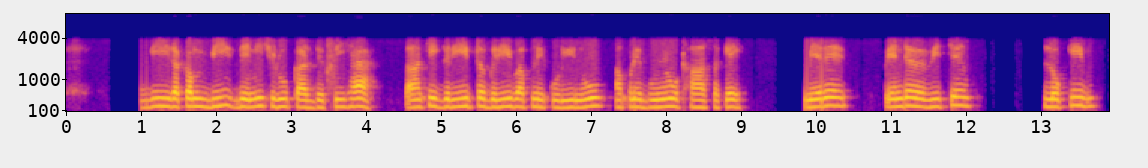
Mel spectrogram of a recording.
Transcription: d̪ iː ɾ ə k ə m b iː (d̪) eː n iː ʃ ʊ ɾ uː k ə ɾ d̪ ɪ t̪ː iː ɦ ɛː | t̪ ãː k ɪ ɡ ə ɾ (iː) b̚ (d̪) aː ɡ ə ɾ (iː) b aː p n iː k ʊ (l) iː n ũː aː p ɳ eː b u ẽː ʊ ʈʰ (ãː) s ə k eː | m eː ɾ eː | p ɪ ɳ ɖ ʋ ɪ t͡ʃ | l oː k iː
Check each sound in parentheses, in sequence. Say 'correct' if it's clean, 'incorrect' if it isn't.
correct, correct, incorrect, correct, incorrect, incorrect

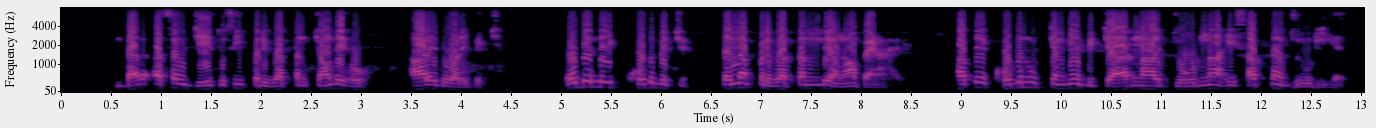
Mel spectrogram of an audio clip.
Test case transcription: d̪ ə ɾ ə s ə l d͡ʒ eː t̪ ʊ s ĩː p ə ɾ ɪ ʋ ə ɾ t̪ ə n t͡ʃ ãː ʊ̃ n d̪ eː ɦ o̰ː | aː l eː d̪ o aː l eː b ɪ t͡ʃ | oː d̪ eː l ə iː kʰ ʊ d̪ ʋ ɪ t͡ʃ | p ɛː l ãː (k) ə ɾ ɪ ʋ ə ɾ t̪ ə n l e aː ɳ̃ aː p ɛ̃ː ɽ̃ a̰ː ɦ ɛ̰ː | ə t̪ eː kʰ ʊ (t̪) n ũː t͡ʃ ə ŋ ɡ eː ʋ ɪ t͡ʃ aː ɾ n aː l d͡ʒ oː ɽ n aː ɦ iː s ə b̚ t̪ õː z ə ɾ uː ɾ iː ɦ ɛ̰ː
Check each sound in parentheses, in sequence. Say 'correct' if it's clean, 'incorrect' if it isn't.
incorrect, incorrect

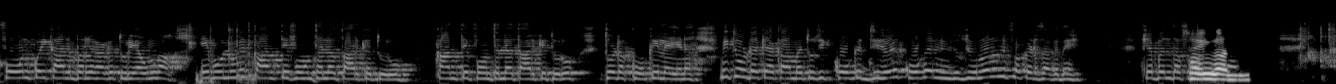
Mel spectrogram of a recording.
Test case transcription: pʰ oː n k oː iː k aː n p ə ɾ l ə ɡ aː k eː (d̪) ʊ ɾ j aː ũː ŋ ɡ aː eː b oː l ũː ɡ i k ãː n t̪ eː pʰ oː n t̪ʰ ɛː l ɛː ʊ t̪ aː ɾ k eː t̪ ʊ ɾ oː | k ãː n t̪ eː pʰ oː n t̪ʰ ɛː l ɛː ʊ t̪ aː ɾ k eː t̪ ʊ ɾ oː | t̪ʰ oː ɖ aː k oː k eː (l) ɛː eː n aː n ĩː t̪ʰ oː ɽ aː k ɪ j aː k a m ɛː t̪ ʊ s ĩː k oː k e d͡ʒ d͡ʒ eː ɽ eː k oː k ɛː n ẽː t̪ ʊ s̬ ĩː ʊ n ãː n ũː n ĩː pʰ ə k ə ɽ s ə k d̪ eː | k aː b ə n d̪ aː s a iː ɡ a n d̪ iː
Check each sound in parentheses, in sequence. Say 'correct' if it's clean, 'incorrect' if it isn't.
incorrect, correct

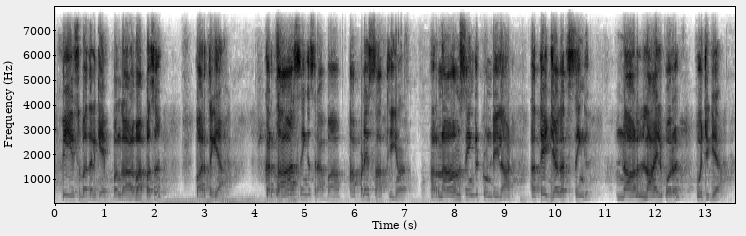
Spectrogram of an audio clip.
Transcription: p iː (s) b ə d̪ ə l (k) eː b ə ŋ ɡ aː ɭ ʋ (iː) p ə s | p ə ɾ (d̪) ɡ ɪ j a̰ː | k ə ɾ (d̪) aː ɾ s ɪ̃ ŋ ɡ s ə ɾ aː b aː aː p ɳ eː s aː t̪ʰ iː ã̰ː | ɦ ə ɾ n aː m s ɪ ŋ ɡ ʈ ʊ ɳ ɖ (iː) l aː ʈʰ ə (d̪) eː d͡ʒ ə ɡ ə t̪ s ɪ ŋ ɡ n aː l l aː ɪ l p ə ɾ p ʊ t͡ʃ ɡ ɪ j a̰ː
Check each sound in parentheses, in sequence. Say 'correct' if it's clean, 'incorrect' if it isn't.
correct, correct, incorrect, incorrect, incorrect, correct, incorrect

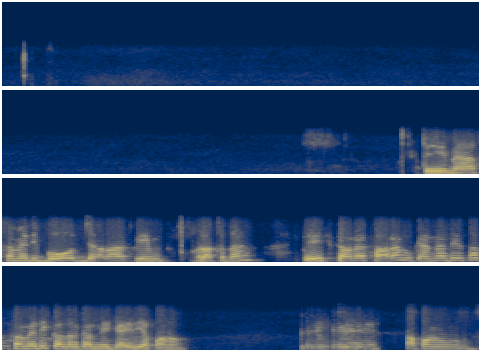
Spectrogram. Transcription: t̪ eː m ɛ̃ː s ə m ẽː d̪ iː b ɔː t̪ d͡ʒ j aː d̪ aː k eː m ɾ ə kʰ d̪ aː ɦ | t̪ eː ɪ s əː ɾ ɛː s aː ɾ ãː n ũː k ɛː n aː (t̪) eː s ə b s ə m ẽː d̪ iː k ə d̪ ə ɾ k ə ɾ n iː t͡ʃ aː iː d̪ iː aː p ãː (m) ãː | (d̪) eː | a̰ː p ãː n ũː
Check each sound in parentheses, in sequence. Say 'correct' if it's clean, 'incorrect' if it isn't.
incorrect, incorrect, incorrect

